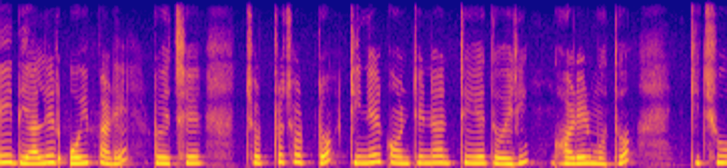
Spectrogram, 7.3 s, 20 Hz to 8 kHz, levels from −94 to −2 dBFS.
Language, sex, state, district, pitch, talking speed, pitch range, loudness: Bengali, female, West Bengal, Dakshin Dinajpur, 300 Hz, 115 wpm, 285-315 Hz, -16 LUFS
